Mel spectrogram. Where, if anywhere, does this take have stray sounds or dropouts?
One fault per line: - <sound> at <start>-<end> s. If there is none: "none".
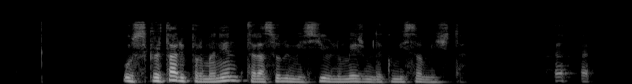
- laugh at 5.5-6.0 s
